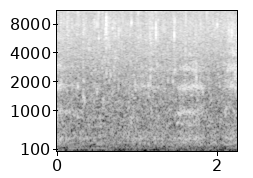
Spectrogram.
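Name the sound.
small mountain stream trickling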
